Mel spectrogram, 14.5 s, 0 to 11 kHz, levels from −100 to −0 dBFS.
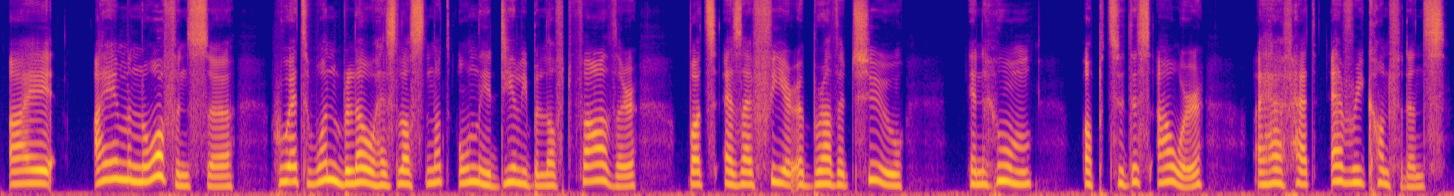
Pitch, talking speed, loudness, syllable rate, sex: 215 Hz, 145 wpm, -19 LUFS, 4.5 syllables/s, female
